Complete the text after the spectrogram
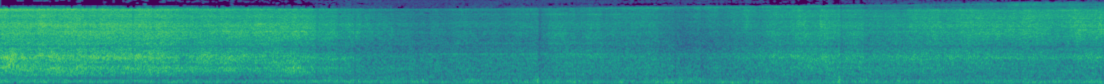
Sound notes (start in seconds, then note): none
